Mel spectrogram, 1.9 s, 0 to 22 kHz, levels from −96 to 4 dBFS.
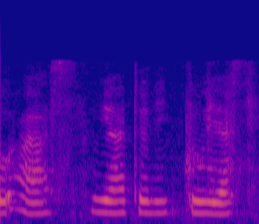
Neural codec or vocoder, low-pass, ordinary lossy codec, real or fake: codec, 16 kHz, 4 kbps, FreqCodec, smaller model; 7.2 kHz; Opus, 64 kbps; fake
